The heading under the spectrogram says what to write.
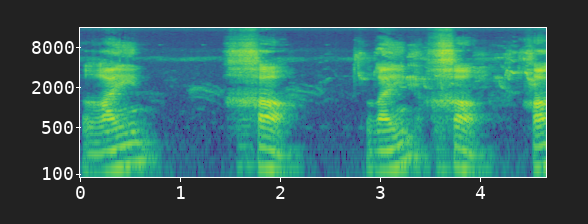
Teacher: خا کو اس انداز سے ادا کیے ہے، ایک رگڑ سی پیدا ہوئی ہے۔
